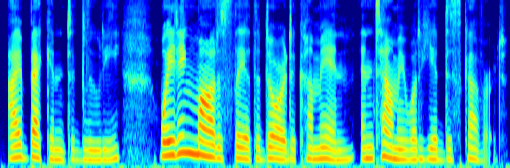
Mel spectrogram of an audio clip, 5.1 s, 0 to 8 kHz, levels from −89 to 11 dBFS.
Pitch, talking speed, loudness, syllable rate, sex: 190 Hz, 225 wpm, -19 LUFS, 6.2 syllables/s, female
